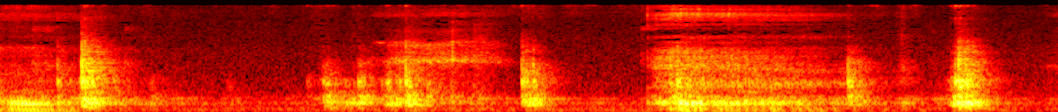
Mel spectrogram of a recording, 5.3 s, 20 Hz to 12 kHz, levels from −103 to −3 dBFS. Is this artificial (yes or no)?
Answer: no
